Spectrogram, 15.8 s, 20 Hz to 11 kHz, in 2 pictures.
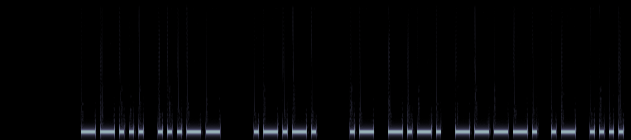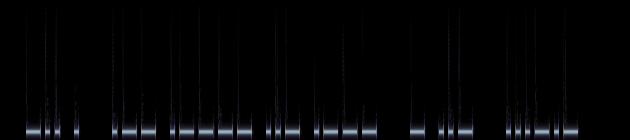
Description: Morse code, heard as a keyed tone, about 20 wpm, 700 Hz. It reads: 73 <AR> AC9AH DE W1UJ TU <SK>
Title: K1USN SST QSO Practice 20wpm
